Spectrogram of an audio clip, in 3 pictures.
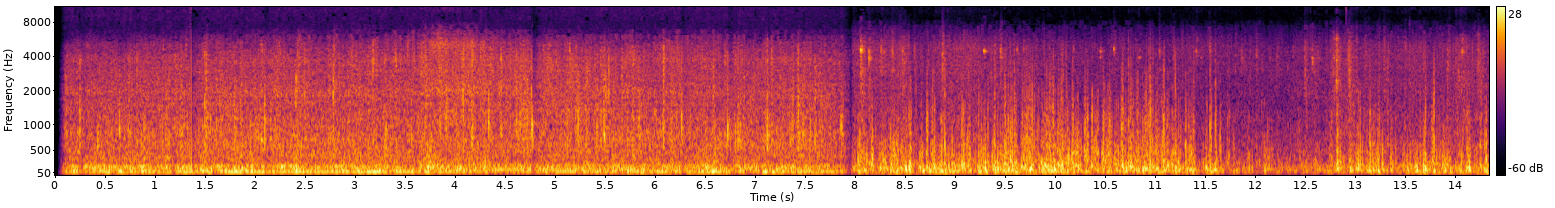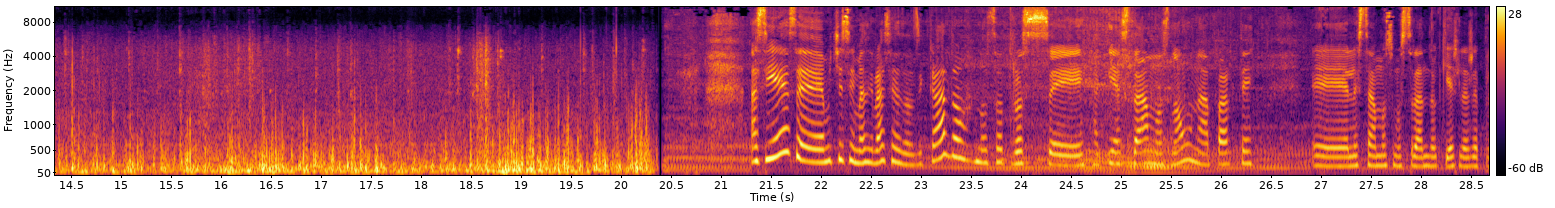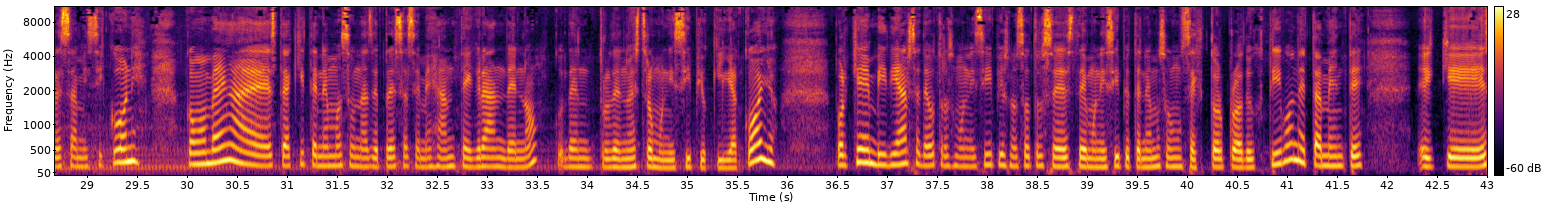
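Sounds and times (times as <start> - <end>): wind noise on microphone: 0.0 - 30.8.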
